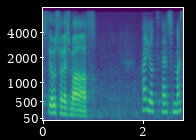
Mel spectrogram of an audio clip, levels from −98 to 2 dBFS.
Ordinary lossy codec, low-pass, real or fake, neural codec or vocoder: none; 7.2 kHz; fake; codec, 16 kHz, 1 kbps, FunCodec, trained on LibriTTS, 50 frames a second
